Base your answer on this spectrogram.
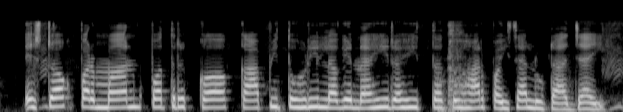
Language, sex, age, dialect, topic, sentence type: Bhojpuri, male, 18-24, Northern, banking, statement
